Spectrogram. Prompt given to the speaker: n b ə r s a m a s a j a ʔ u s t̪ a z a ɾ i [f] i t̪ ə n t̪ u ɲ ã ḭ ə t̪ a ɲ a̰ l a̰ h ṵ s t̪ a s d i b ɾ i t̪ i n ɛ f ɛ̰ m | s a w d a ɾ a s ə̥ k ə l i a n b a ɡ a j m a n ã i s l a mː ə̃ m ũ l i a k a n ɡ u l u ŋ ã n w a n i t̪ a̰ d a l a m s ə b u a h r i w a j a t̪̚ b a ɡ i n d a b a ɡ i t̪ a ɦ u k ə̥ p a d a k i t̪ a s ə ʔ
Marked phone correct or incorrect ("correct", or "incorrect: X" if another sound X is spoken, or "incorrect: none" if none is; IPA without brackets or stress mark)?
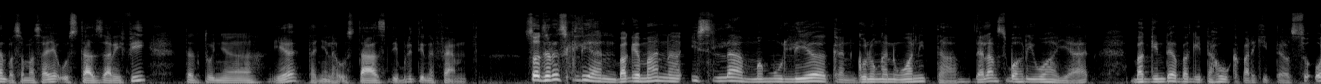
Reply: correct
